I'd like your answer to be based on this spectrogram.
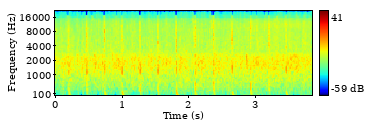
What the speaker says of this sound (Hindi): एक बार फिर से जोरदार तालियां इशिता के लिए।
